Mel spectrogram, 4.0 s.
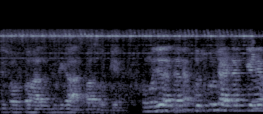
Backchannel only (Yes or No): Yes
